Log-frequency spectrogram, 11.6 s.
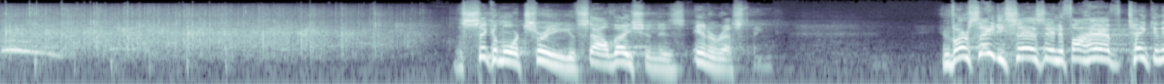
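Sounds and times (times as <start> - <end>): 
audience shouting praise: 0.0 - 3.4
audience clapping hands: 0.0 - 4.5
speech: 4.6 - 7.7, 9.4 - 11.6.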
